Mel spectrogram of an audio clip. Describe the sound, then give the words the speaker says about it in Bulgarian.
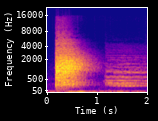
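A single loud gunshot, fired straight at a grizzly bear's eyes, cracks out and rings away, and then a sustained, harmonically rich droning tone takes over and holds steady to the end. No one speaks. “Стреляй право в очите.”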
